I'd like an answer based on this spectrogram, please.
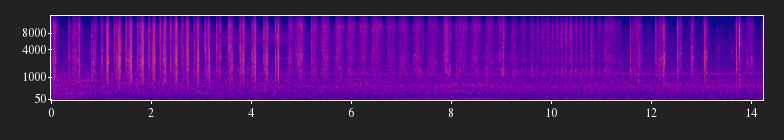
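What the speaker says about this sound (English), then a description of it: "I'm just gonna brush it out" A soft brush sweeps across a filthy computer keyboard in quick, repeated scratchy strokes, close and fairly quiet, with brief pauses between bursts and no talking.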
